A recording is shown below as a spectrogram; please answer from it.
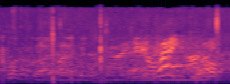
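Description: Men shouting calls across an outdoor football pitch, loudest near the end, with two sharp knocks about half a second and a second in.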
